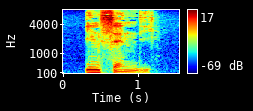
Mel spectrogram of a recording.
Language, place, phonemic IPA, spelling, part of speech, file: Occitan, Béarn, /inˈsendi/, incendi, noun, LL-Q14185 (oci)-incendi.wav
- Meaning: fire (out of control, destructive fire)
